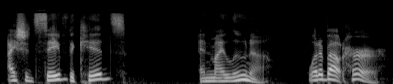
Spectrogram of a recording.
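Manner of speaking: taken aback, pitch lifting on questions; incredulous questioning. A narrator's reading. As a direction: question it in mild indignation. Challenged to abandon his Luna.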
